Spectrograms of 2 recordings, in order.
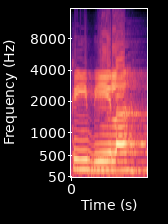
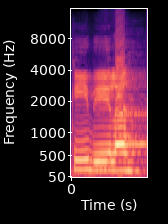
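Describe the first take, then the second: No difference in how they are said.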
